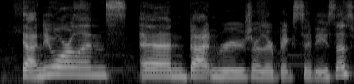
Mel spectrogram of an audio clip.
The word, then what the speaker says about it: Baton Rouge: Baton Rouge. Baton Rou. That's a French name.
